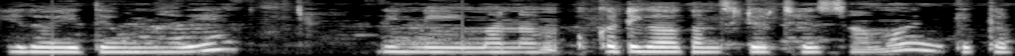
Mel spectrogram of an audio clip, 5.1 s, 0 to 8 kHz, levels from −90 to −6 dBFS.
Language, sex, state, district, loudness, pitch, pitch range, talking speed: Telugu, female, Telangana, Karimnagar, -19 LUFS, 245 Hz, 235-260 Hz, 120 wpm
